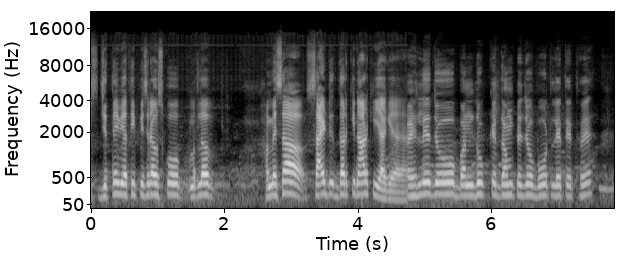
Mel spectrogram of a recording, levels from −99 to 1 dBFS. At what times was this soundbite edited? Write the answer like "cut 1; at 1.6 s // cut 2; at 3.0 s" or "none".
cut 1; at 4.7 s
